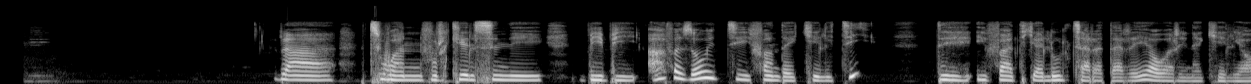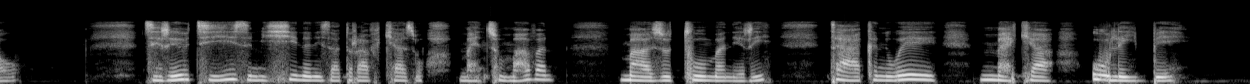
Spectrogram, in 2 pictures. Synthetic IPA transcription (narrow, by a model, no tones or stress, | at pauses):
ra | t͡siwaninivuɾukʲʰelisinibibiafəzowit̪ʰifand̪ajkʰelit̪ʰi | d̪̥eiv̥ad̪ikʲalulut͡saɾat̪aɾeawaɾenakʰeliaw | d͡ziɾewt̪ʰiizimisinənizat̪uravi̥kʲʰazumajnt͡sumavanə̥ | mazut̪ʰumaniɾit̪aakiniwe | makʲʰə | ulibe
